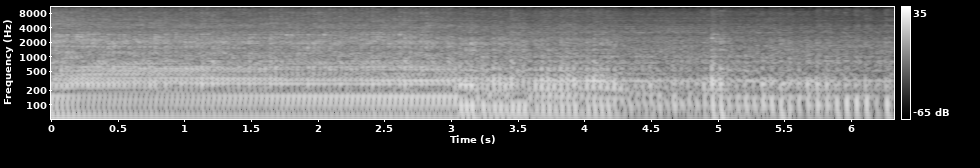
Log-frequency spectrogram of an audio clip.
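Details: Jacobsen Chief 1200 tractor, cast-iron Kohler 301 single, after sitting about 3 years; aftermarket Chinese carburetor adjusted. Putters at a steady, even beat, then settles lower without stumbling or missing. No smoke; normal idle, runs well.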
